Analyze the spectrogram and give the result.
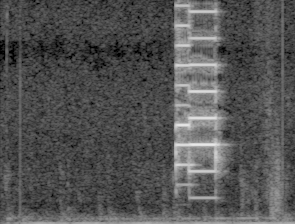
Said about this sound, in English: That beep lets you know that the mug is done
